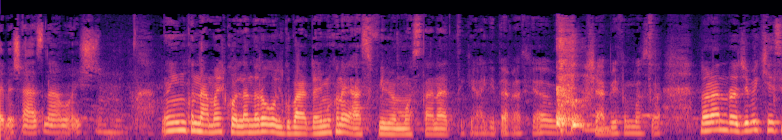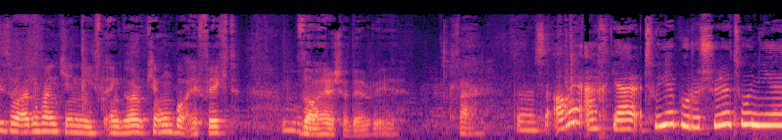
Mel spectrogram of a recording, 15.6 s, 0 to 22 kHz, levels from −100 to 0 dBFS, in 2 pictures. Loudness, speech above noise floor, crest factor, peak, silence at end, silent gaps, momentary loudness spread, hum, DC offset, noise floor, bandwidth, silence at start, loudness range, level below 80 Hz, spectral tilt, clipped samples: -19 LUFS; 24 dB; 18 dB; -2 dBFS; 0 s; none; 17 LU; none; under 0.1%; -43 dBFS; 15.5 kHz; 0 s; 5 LU; -60 dBFS; -5.5 dB/octave; under 0.1%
